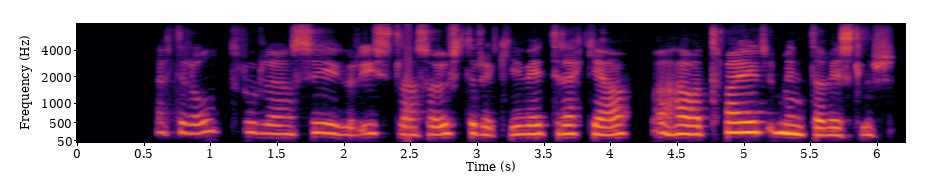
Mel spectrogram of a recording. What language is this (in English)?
Icelandic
